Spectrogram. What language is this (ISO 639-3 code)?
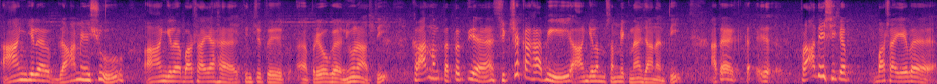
san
